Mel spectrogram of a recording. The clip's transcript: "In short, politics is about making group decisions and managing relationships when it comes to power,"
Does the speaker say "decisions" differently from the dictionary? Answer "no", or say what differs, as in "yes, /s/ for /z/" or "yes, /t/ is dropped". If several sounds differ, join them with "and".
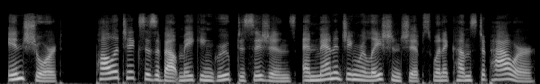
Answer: no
